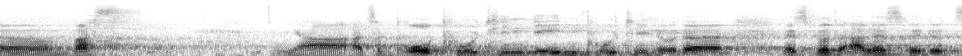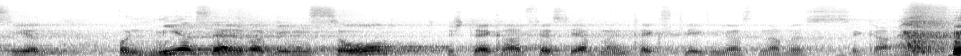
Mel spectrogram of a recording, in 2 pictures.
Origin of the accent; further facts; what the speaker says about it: Germany; Und es wäre ihr eine ganz große Ehre, wenn ich als Deutscher die Vernissage eröffnen würde.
